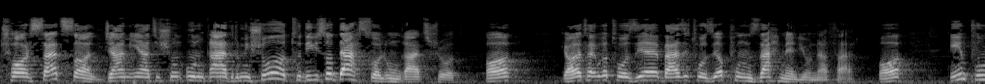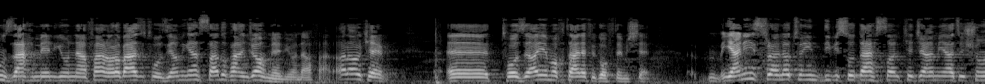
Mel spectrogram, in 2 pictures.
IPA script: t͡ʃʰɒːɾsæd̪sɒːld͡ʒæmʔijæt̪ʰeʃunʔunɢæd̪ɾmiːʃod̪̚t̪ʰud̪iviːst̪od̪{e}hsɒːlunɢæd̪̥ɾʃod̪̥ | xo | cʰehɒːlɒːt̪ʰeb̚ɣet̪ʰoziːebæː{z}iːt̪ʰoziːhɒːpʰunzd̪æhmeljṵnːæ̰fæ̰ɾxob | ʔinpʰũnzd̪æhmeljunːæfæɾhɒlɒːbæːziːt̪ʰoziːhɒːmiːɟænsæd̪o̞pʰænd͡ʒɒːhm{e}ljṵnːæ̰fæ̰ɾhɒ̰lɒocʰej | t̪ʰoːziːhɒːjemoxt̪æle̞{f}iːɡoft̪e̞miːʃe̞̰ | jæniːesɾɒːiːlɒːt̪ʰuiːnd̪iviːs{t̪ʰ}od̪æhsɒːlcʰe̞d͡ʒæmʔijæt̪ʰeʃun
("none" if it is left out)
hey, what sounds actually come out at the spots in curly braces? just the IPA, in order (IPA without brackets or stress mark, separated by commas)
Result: æ, z, e, f, t̪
